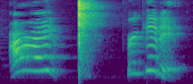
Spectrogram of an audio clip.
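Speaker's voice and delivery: high, loud all right, forget it; exasperated give-in. Retold or imitated. Caving to the guy's pushing, loud and high. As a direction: throw up your hands and give in. Giving in to the pushy guy.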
